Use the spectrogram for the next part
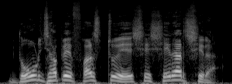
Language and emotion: Bengali, neutral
